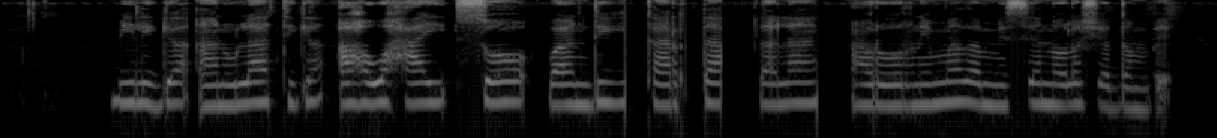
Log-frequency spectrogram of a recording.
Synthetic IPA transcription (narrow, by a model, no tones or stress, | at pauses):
bilɪɣɐʔanʊlaːt̪ʰɪɣɐʔɐhwɑħɑjsɔːbɐnd̪ɪɣɪkʰɐrt̪ʰa | ɖɐlaːn | ʕɑɾuːrnɪmɐðɐmɪsɛnɔlɔʃɐd̪ɐmbɛ̰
